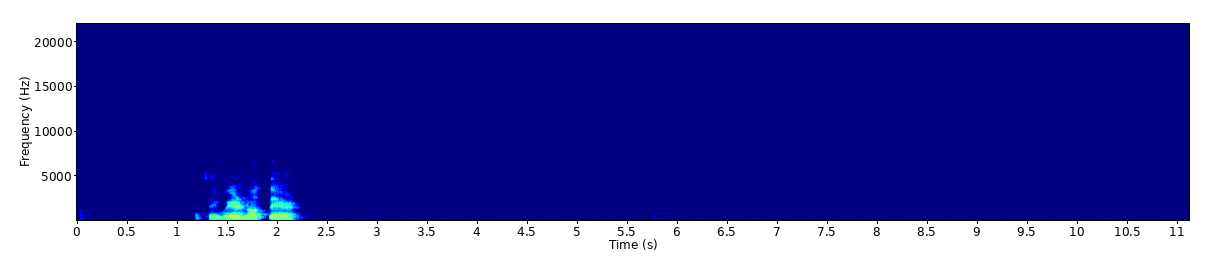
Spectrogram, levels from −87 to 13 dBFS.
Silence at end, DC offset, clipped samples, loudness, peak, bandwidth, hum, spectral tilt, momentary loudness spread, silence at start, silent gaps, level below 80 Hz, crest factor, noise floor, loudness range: 8.95 s; under 0.1%; under 0.1%; -34 LUFS; -18 dBFS; 6.8 kHz; none; -5.5 dB/octave; 11 LU; 1.3 s; none; -86 dBFS; 26 dB; -82 dBFS; 5 LU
